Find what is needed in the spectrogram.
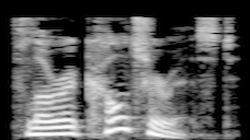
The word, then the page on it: floriculturist: British English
